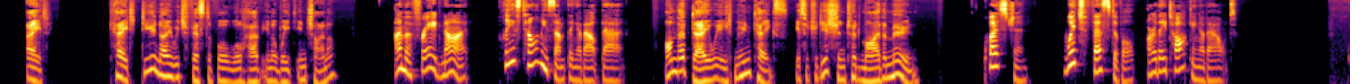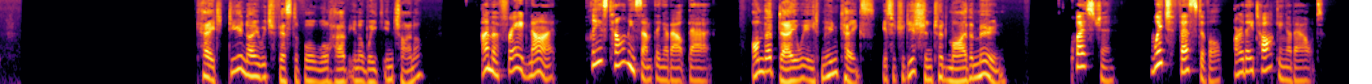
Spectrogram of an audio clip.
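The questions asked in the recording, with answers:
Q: which festival are they talking about?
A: The Mid-Autumn Festival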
